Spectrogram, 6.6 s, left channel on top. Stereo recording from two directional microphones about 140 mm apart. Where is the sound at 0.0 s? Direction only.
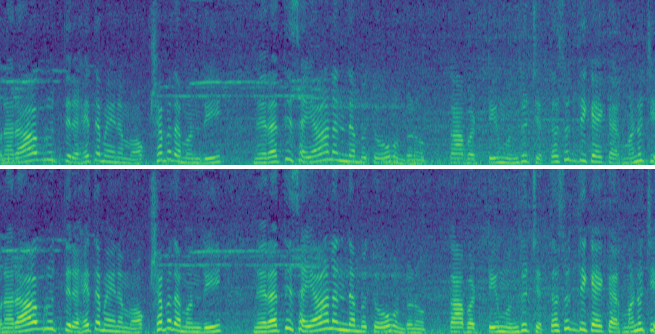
30° right (ahead or behind).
